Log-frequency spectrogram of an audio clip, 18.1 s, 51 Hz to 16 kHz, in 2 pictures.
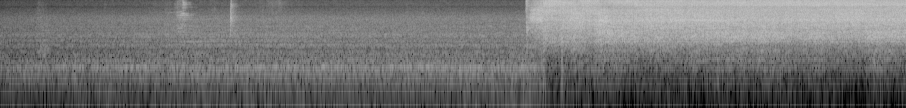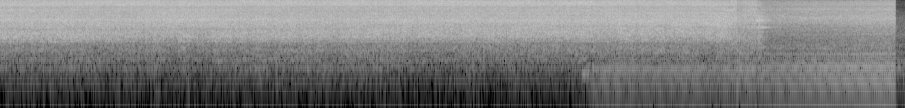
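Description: Air plasma cutter cutting through 5 mm steel plate at 50 amps on 220 volts. A low machine hum comes first. About five seconds in the arc starts with a loud, steady hiss that lasts about eleven seconds, then stops, leaving a softer air hiss near the end.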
